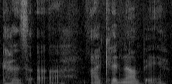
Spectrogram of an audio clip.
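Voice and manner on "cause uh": rough, gravelly just-woke-up voice; gravelly morning rasp, like a smoker. Real, not acted. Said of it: "sorry for a gravelly morning voice".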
